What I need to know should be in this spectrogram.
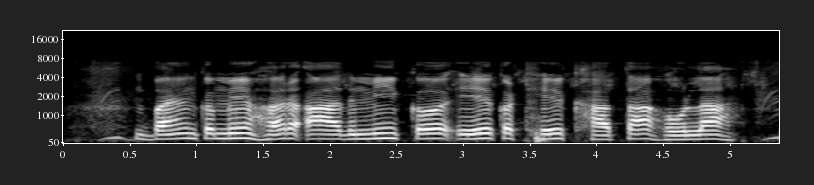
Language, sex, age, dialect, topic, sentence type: Bhojpuri, male, 18-24, Western, banking, statement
